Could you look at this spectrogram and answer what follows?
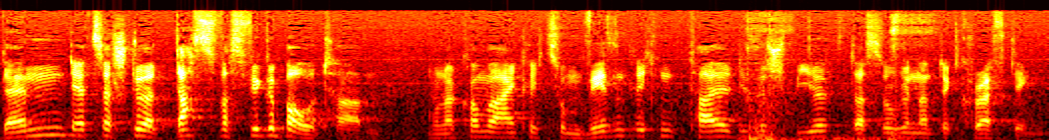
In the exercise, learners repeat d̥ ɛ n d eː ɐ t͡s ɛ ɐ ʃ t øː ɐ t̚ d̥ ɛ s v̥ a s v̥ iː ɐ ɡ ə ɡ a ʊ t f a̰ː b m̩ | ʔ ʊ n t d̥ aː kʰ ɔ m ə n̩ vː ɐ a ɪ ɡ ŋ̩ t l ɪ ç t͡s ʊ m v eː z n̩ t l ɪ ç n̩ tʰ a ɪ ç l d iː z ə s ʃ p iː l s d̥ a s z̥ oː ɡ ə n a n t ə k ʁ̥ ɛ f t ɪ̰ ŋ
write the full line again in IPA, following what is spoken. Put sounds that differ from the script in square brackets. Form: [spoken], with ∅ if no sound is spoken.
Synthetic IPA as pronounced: d̥ ɛ n d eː ɐ t͡s ɛ ɐ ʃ t øː ɐ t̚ d̥ [a] s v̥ a s v̥ iː ɐ ɡ ə [b] a ʊ t [h] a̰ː b m̩ | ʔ ʊ n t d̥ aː kʰ ɔ m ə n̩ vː ɐ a ɪ ɡ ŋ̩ t l ɪ ç t͡s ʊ m v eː z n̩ t l ɪ ç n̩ tʰ a ɪ [∅] l d iː z ə s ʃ p iː l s d̥ a s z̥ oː ɡ ə n a n t ə k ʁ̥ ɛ f t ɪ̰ ŋ

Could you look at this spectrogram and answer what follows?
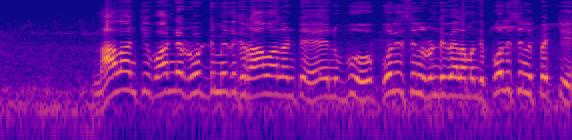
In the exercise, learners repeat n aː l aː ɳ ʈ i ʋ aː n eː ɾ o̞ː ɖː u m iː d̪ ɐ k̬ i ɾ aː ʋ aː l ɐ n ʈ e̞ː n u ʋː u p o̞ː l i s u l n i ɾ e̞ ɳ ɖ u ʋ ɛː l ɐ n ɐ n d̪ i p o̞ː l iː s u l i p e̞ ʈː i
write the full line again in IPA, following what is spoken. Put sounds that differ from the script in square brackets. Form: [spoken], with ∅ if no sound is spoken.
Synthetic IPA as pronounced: n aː l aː ɳ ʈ i ʋ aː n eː ɾ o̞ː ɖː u m iː d̪ ɐ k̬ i ɾ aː ʋ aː l ɐ [ɳ] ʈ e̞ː n u ʋː u p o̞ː l [iː] s u l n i ɾ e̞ ɳ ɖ u ʋ ɛː l ɐ [m] ɐ n d̪ i p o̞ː l iː s u l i p e̞ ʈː i

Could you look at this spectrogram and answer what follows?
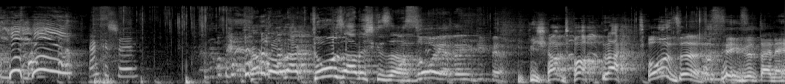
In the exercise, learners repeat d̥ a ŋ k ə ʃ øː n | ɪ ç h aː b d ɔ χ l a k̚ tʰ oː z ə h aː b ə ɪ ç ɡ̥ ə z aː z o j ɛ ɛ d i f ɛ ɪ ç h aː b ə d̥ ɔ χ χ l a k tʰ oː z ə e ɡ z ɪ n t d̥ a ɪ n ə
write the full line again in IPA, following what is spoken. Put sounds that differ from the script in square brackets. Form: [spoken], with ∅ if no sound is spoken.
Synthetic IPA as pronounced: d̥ a ŋ k ə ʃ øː n | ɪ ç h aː b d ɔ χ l a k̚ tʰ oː z ə h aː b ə ɪ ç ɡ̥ ə z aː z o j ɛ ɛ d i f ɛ ɪ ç h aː b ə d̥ ɔ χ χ l a k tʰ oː z ə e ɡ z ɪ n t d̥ a ɪ n ə

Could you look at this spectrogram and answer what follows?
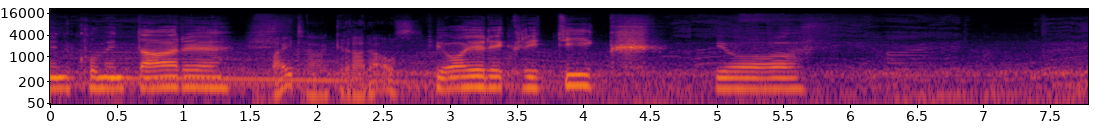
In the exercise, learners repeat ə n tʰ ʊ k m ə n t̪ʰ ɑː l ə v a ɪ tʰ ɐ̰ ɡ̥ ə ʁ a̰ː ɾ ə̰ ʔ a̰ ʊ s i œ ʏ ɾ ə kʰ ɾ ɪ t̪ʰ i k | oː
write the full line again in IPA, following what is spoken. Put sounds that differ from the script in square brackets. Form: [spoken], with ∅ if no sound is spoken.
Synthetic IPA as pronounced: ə n [kʰ] ʊ [∅] m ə n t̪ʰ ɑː [ɾ] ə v a ɪ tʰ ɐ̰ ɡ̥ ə ʁ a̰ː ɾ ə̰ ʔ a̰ ʊ s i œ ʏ ɾ ə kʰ ɾ ɪ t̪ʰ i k | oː

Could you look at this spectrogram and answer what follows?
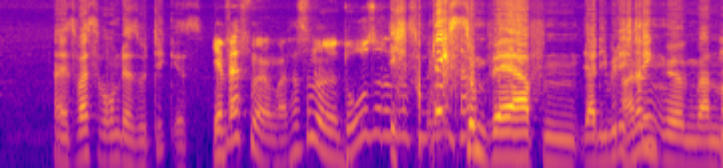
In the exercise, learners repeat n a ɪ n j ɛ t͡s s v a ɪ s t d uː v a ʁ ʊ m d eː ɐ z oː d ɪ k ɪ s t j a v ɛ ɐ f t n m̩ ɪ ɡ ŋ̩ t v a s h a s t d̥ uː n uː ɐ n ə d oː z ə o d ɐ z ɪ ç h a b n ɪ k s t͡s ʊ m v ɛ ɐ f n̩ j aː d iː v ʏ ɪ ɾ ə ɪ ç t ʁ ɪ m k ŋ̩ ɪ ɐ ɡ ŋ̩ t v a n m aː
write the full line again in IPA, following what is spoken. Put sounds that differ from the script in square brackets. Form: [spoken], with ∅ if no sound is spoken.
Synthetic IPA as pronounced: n a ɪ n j ɛ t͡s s v a ɪ s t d uː v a ʁ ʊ m d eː ɐ z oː d ɪ k ɪ s t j a v ɛ ɐ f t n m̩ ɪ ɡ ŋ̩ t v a s h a s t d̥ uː n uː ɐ n ə d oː z ə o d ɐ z ɪ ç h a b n ɪ k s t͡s ʊ m v ɛ ɐ f n̩ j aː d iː v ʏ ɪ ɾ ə ɪ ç t ʁ ɪ [ŋ] k ŋ̩ ɪ ɐ ɡ ŋ̩ t v a n m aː

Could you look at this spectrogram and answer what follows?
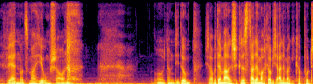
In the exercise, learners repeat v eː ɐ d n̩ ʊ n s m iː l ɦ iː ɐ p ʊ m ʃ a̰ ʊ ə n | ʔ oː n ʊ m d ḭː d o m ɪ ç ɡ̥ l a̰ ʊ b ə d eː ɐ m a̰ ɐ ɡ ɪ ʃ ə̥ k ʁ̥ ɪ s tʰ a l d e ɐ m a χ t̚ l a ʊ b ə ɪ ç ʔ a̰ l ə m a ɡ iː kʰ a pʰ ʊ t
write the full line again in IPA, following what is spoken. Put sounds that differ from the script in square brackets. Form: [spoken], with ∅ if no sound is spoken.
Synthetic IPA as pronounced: v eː ɐ d n̩ ʊ n s m [aː] l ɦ iː ɐ [ʔ] ʊ m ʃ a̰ ʊ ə n | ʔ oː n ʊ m d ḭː d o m ɪ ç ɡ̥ l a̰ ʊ b ə d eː ɐ m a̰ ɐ ɡ ɪ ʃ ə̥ k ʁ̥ ɪ s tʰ a l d e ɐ m a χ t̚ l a ʊ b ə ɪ ç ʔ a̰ l ə m a ɡ iː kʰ a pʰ ʊ t

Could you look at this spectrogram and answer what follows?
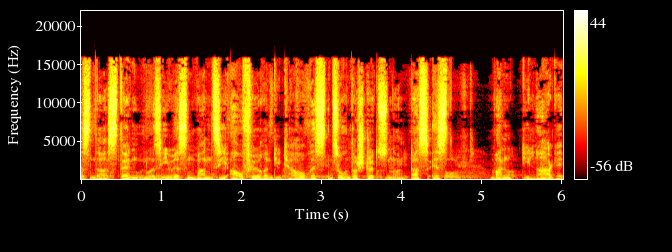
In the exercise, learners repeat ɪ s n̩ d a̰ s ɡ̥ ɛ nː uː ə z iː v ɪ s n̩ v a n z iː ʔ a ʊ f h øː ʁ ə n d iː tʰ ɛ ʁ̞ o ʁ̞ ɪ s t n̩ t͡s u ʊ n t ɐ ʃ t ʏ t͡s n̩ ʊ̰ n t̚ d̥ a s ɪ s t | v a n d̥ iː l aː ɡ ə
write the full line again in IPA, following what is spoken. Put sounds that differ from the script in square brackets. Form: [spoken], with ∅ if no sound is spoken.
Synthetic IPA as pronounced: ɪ s n̩ d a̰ s [d̥] ɛ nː uː [ɐ] z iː v ɪ s n̩ v a n z iː ʔ a ʊ f h øː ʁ ə n d iː tʰ ɛ ʁ̞ o ʁ̞ ɪ s t n̩ t͡s u ʊ n t ɐ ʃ t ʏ t͡s n̩ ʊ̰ n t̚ d̥ a s ɪ s t | v a n d̥ iː l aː ɡ ə

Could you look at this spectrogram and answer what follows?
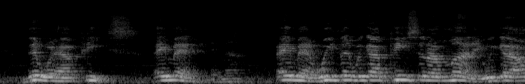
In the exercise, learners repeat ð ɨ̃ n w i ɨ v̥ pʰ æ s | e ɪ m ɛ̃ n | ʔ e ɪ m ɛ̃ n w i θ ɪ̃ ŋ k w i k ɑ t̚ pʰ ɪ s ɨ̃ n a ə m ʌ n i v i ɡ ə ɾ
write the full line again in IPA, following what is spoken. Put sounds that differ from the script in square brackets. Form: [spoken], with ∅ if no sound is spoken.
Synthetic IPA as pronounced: ð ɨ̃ n w i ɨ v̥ pʰ [i] s | e ɪ m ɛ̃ n | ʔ e ɪ m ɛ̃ n w i θ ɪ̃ ŋ k w i [ɡ] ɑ t̚ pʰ [i] s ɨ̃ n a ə m ʌ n i [w] i ɡ [ɑ] ɾ

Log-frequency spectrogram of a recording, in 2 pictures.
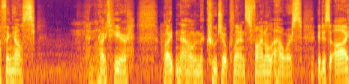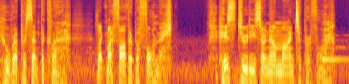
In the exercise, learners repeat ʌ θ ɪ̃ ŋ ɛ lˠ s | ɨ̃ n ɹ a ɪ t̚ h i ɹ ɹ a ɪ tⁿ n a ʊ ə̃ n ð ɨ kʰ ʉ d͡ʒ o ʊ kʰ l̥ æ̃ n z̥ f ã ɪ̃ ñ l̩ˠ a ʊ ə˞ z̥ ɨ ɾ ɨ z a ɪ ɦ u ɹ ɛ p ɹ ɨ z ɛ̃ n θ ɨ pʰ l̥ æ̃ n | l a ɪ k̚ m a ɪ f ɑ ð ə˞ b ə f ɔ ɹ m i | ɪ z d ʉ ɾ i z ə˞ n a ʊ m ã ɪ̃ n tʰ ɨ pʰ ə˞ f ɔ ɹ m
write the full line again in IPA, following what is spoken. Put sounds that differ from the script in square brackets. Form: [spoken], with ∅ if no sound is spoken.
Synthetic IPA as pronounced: ʌ θ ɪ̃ ŋ ɛ lˠ s | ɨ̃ n ɹ a ɪ t̚ h i ɹ ɹ a ɪ tⁿ n a ʊ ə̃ n ð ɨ kʰ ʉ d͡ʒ o ʊ kʰ l̥ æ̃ n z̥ f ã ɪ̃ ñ l̩ˠ a ʊ ə˞ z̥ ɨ ɾ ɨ z a ɪ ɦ u ɹ ɛ p ɹ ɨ z ɛ̃ n [ð] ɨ [kʰ] l̥ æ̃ n | l a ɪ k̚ m a ɪ f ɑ ð ə˞ b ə f ɔ ɹ m i | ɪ z d ʉ ɾ i z ə˞ n a ʊ m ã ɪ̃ n tʰ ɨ pʰ ə˞ f ɔ ɹ m

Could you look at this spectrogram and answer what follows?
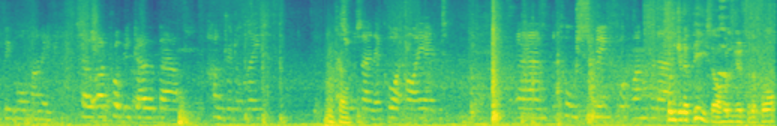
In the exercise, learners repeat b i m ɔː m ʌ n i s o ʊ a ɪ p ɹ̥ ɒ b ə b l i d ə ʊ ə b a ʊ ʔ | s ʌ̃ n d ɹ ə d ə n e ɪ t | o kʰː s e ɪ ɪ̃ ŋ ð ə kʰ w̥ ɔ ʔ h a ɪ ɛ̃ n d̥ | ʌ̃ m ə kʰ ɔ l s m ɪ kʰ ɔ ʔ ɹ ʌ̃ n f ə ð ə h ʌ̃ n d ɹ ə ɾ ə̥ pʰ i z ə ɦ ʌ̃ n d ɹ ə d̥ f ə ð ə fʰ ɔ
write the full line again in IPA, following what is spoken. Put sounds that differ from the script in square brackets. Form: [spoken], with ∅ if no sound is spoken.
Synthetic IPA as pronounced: b i m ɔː m ʌ n i s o ʊ a ɪ [pʰ] ɹ̥ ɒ b ə b l i [ɡ] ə ʊ ə b a ʊ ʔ | [h] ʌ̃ n d ɹ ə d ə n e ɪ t | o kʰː s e ɪ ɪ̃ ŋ ð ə kʰ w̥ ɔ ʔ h a ɪ ɛ̃ n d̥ | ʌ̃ m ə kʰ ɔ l s m ɪ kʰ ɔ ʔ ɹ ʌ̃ n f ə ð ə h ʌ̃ n d ɹ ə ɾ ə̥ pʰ i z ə ɦ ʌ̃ n d ɹ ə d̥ f ə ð ə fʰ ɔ

